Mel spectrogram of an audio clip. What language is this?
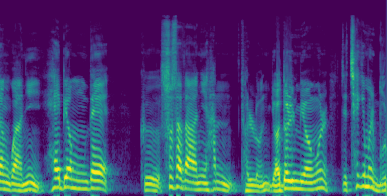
Korean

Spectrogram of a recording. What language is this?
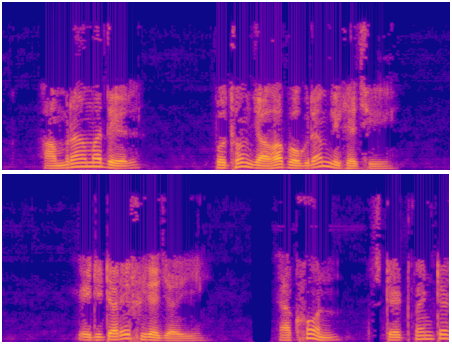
Bangla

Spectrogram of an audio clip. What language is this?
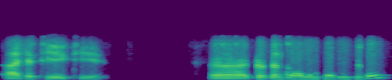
Kashmiri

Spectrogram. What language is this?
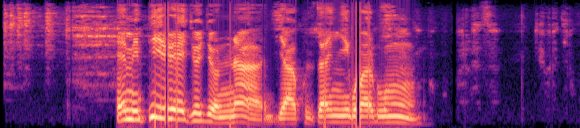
Ganda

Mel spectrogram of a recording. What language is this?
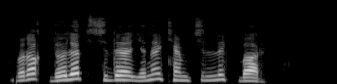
Uyghur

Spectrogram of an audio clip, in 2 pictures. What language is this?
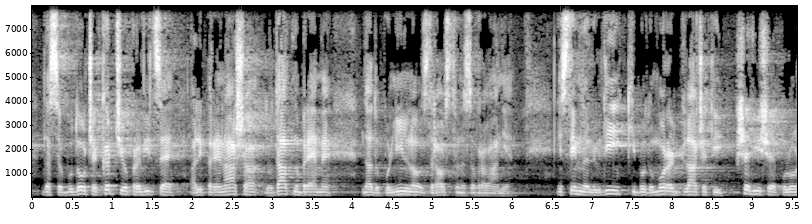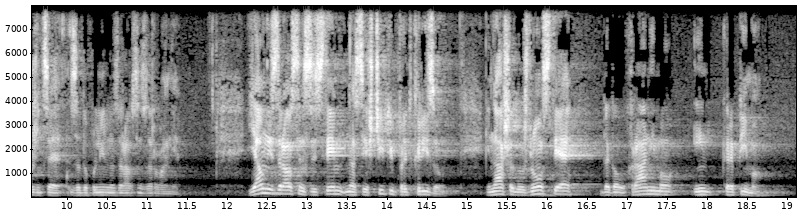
Slovenian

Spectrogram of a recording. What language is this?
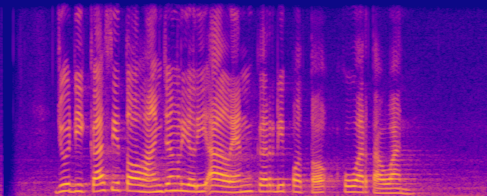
Sundanese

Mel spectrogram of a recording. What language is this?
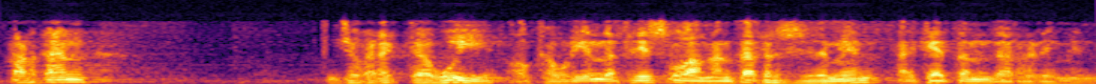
Catalan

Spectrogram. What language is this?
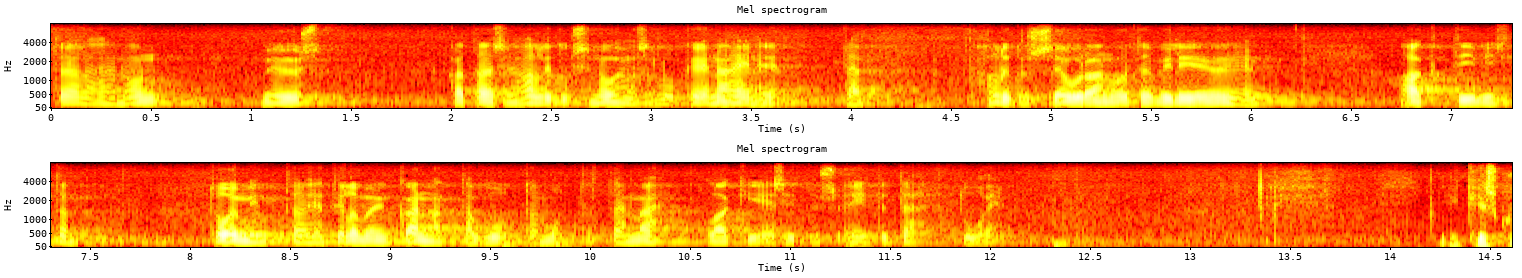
Finnish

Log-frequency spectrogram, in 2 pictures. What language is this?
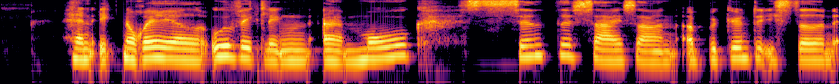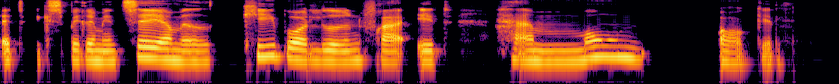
Danish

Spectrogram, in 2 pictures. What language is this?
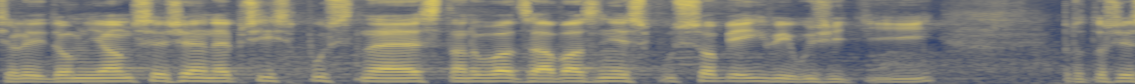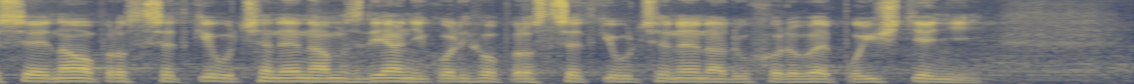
Czech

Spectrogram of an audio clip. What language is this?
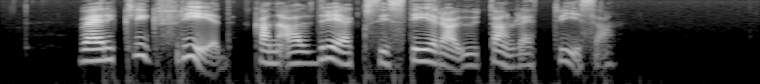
Swedish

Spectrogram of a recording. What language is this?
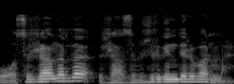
Kazakh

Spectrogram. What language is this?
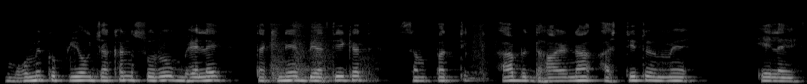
Maithili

